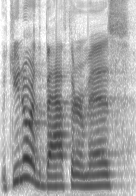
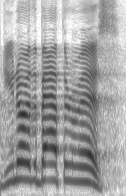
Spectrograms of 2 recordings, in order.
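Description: First: It is said at normal volume. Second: It is said loudly.

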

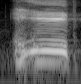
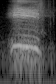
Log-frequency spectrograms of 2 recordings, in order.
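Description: First: The name is said somewhat louder. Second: The name is said very quietly.

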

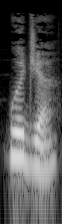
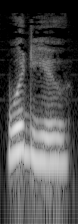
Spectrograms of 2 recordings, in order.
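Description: First: The word 'you' is reduced to 'ya'. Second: The word 'you' is pronounced fully.

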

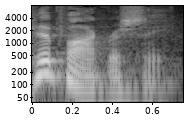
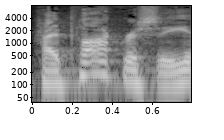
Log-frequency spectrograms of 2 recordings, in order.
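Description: First: It is said with the standard pronunciation. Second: It is said with a Midwestern pronunciation. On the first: The speaker calls it right. "they pronounce things differently and sometimes correctly" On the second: The speaker calls it wrong. "you're going to hear me slip"

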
